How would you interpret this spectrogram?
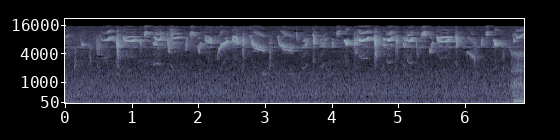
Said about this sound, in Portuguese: É, eu vou confessar que aqui no Sudeste esse canto está presente, mas não é sempre que a gente consegue escutar. Esse é um dos sons emitidos por uma ave linda, colorida, chamada de saí andorinha. Apesar do nome, não é uma andorinha,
